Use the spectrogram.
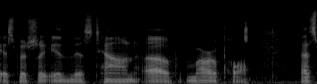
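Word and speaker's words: Mariupol: as of late especially in this town of marupaul that's spelled m-a-r-i-u-p-o-l and it says literally why why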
